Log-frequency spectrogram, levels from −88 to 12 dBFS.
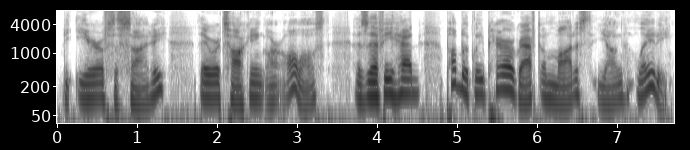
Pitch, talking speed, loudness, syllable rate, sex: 125 Hz, 140 wpm, -18 LUFS, 4.9 syllables/s, male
